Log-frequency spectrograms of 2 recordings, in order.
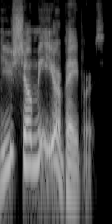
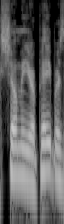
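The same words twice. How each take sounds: First: Higher-pitched, imitated comeback; defiant retort. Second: Lightly voiced agent demanding papers; plain, matter-of-fact demand, lightly imitated; confronting agents' demand. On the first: Uber driver throwing the agents' demand back, defiant imitation. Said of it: "He's like". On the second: ICE agents confronting an Uber driver, lightly mimicked demand. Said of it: "they're like".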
